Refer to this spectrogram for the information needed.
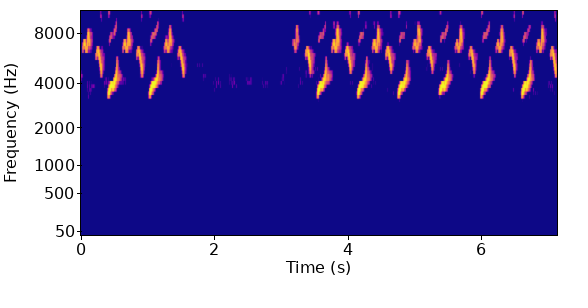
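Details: Cinereous tit, wingko type, singing steadily as contest tutor song: brisk repeated high upslurred chirps, a pause of roughly one and a half seconds, then a longer, even run of the same sharp notes.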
